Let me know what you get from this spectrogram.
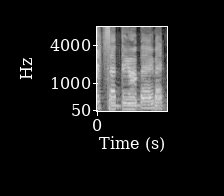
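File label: effects talk, Funky Vocals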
